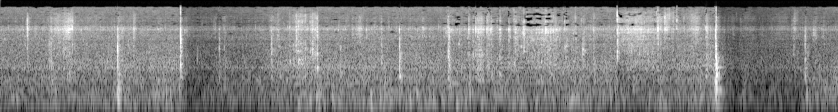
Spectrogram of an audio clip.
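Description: Wind on the microphone and sea noise aboard a small open boat, with a few sharp knocks from gear being handled in the boat; the loudest knock comes about seven seconds in.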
